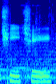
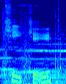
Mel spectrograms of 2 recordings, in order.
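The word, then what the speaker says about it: Qiqi: you want better healers there's chi chi i think that's how so i'm pretty sure that's how that name is pronounced so i don't want to be wrong i know it's not pronounced kiki sweet mine and the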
